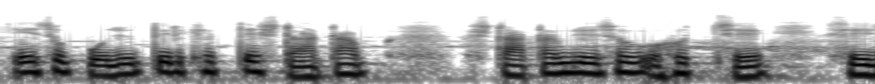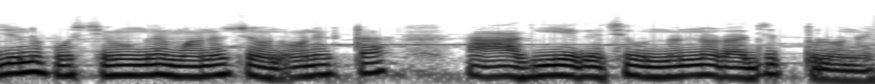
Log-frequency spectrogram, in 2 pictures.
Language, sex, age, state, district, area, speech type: Bengali, male, 45-60, West Bengal, Bankura, urban, spontaneous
